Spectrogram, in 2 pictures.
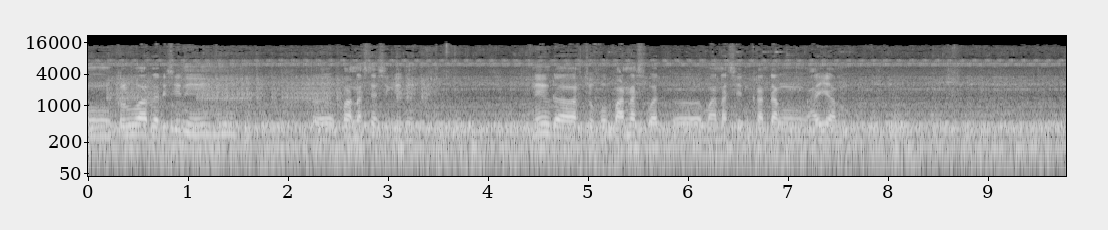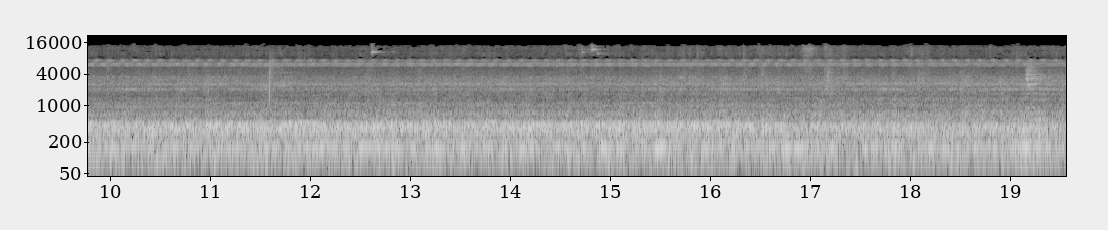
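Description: A burner roars steadily and loudly.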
